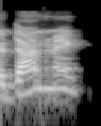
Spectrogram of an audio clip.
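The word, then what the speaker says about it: danmei (耽美): So danmei is the Chinese pronunciation, or my attempt at the Chinese pronunciation of the word tanbi, again, aesthete.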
